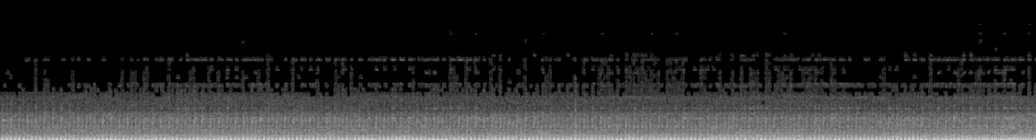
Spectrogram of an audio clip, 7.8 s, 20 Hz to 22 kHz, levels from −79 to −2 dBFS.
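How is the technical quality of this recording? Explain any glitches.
The recording is technically sound, with no glitches or signal faults to be heard anywhere in the audio.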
